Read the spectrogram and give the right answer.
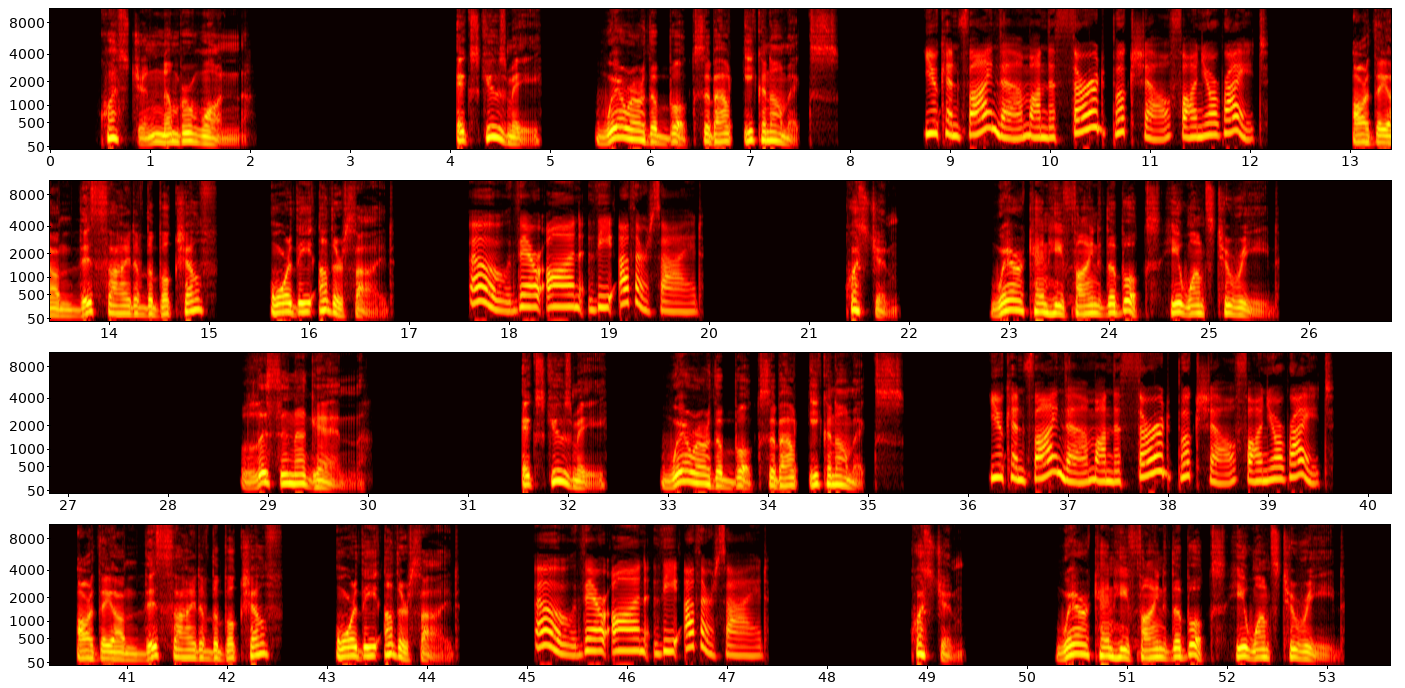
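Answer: On the other side of the third bookshelf on his right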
